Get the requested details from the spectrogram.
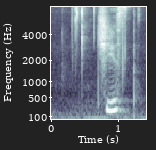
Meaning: to read
- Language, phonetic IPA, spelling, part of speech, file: Czech, [ˈt͡ʃiːst], číst, verb, Cs-číst.ogg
